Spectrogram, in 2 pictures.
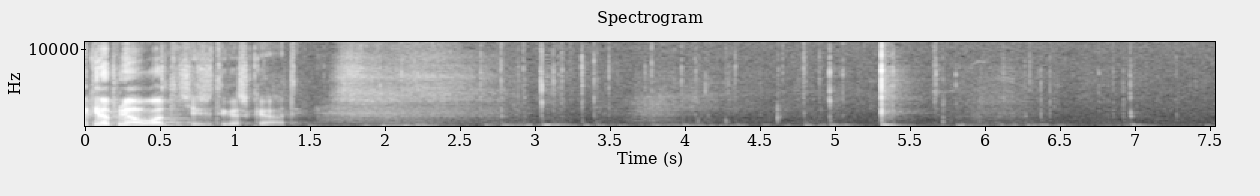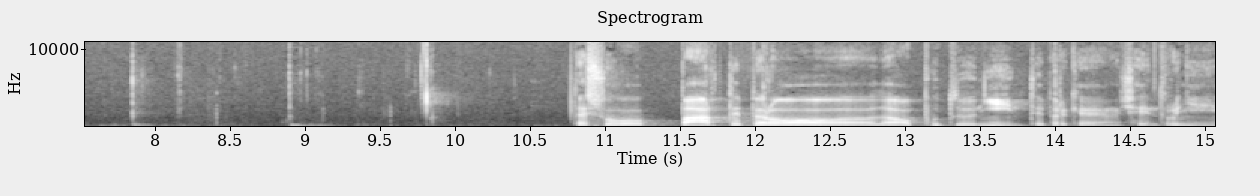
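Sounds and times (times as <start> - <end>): laptop keyboard keystrokes: 2.6 - 9.3.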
